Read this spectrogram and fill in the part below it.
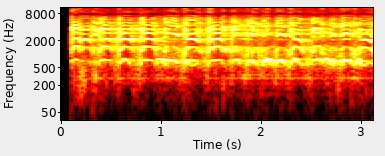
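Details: A family of kookaburras laughing together in a loud, raucous chorus of overlapping cackles and hoots that runs without a break.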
